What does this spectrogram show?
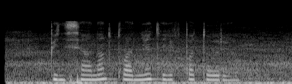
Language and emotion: Russian, neutral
